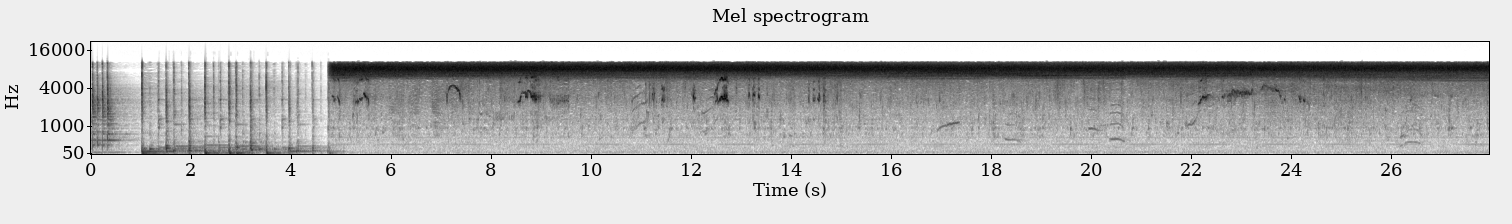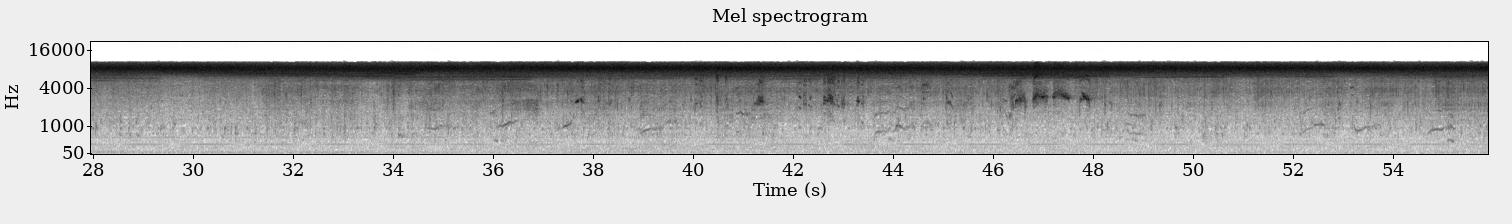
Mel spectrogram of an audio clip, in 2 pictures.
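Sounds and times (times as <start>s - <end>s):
steady high hiss: 0.9s - 55.9s
baby monkey high-pitched calls: 8.4s - 9.6s, 10.8s - 13.6s.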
